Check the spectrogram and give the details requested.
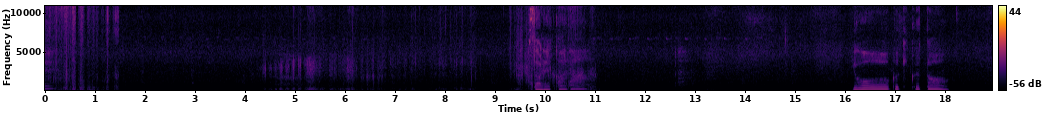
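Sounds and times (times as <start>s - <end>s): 
faint crackly drops: 4.4s - 11.1s
soft rain pattering: 9.6s - 11.0s
speech: 9.8s - 11.0s, 16.2s - 18.2s.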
